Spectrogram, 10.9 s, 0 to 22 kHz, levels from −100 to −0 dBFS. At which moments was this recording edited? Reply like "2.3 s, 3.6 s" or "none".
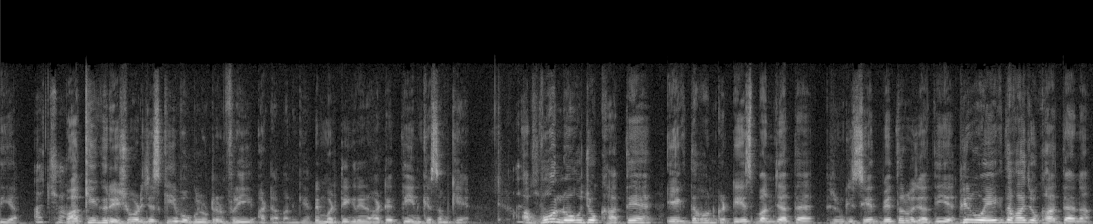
3.2 s, 6.6 s, 9.6 s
